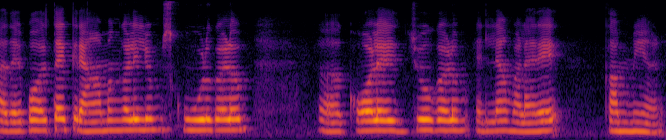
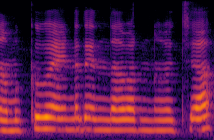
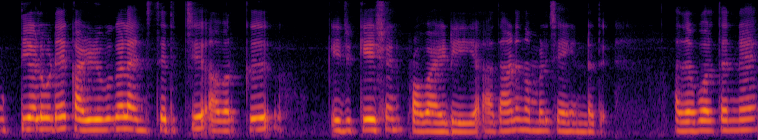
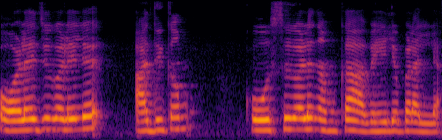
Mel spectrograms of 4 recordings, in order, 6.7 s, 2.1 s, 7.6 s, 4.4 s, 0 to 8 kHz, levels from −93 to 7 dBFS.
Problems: low volume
